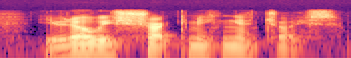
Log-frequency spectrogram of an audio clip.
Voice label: scottish

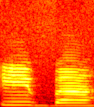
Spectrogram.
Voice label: igbo, vowels

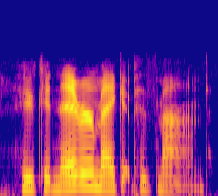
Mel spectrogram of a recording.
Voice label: southern

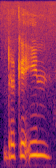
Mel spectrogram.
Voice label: girls, vowels

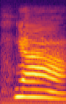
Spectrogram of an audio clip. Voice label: burmese

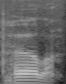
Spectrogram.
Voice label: gaelic, vowels

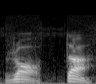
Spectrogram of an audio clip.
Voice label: swedish, vowels

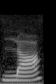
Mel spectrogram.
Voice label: french

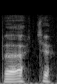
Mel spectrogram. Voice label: gaelic, vowels

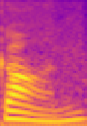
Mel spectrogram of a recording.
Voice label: gujarati

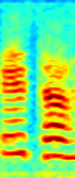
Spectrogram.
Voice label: igbo, vowels

